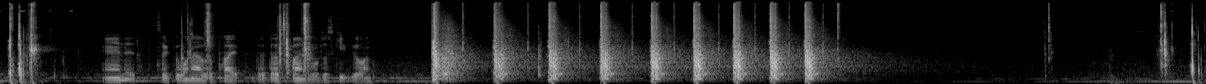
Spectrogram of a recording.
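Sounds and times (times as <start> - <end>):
pistol shots with ringing echo: 4.3 - 8.8.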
